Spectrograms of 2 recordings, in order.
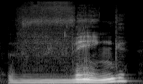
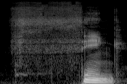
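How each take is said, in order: First: The th sound is voiced, with throat vibration. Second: The th sound is voiceless, without throat vibration. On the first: The speaker calls it wrong. "I don't want to say thing" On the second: The speaker calls it right. "I want to say thing, okay? So obviously thing has no voicing"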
